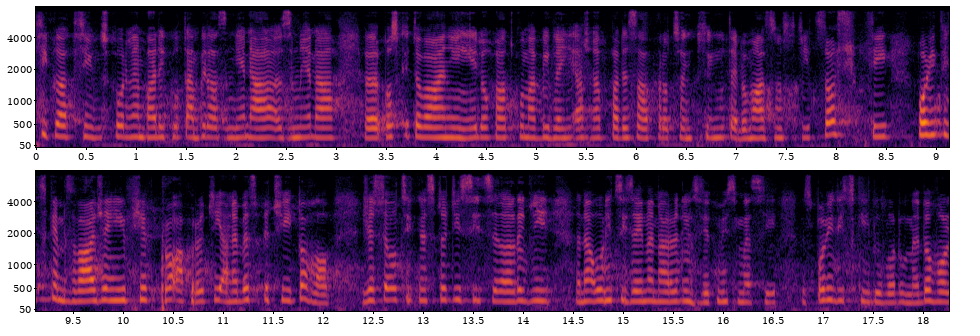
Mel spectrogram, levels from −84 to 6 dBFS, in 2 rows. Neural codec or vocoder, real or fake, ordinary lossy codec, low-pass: codec, 24 kHz, 1 kbps, SNAC; fake; Opus, 64 kbps; 7.2 kHz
